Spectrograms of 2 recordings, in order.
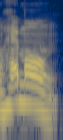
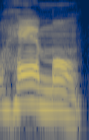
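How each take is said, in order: First: The stress is on the last syllable. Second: The stress is on the first syllable. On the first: The speaker calls it right. "a tônica é no mon" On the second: The speaker calls it wrong. "não é no remon"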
